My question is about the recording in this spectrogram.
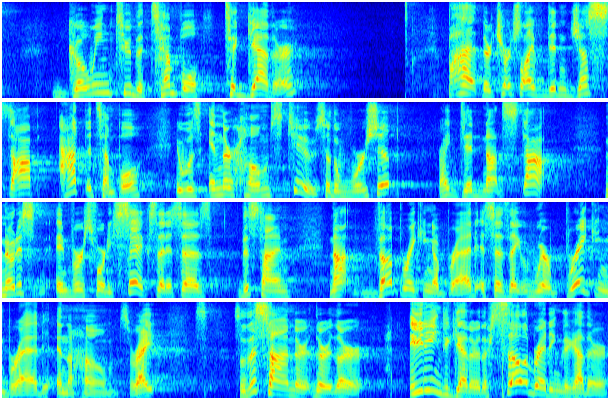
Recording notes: at Trinity Church, Puerto Rico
